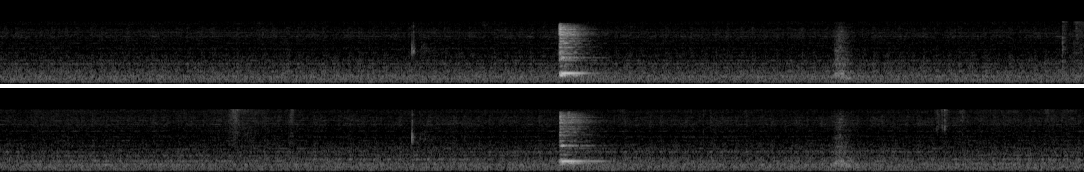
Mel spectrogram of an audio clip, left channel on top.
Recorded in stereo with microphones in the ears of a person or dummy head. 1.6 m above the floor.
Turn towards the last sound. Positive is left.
turn(degrees=15)  # may be behind; listen again after turning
